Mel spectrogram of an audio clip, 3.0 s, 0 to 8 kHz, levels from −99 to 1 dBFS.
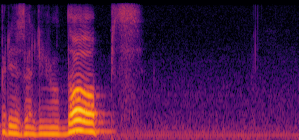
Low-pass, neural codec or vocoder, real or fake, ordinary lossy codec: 7.2 kHz; none; real; none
